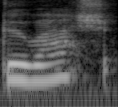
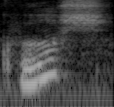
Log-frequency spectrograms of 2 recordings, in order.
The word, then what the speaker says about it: gouache: Now, here we have the art of gouache or guache, depending on how you'd like to pronounce it.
